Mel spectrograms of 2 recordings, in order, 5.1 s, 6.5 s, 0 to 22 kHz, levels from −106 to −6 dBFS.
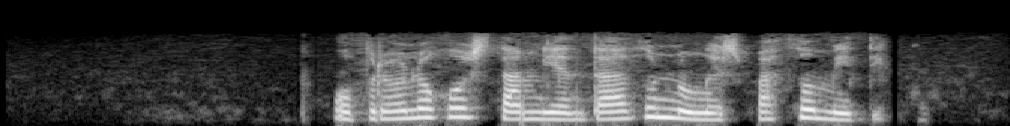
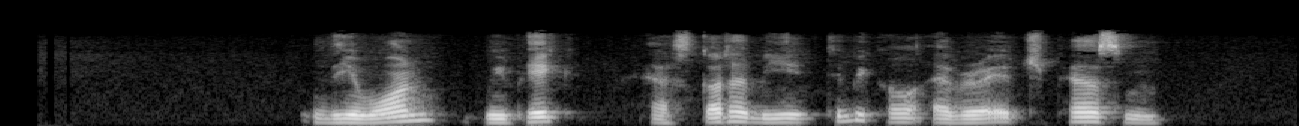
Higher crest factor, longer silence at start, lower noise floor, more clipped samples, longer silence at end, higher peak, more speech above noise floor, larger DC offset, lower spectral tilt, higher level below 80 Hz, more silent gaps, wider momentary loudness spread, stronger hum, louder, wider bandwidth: about the same, 18 dB vs 20 dB; about the same, 1.7 s vs 1.6 s; second, -75 dBFS vs -80 dBFS; neither; about the same, 0.65 s vs 0.7 s; first, -2 dBFS vs -6 dBFS; about the same, 58 dB vs 56 dB; neither; about the same, -4.5 dB/octave vs -5.5 dB/octave; first, -64 dBFS vs -72 dBFS; neither; second, 9 LU vs 13 LU; neither; first, -17 LUFS vs -25 LUFS; about the same, 7.4 kHz vs 8 kHz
